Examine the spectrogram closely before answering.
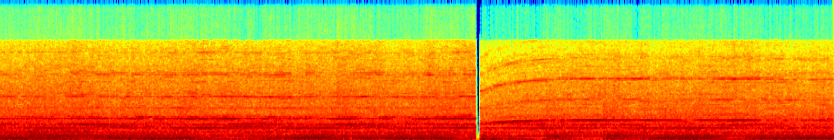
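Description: Electric hand mixer running at speed, its beaters whisking butter cake batter in a metal bowl: a loud, steady motor whine. A bit past halfway it breaks off for an instant and comes back with a slightly higher whine.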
